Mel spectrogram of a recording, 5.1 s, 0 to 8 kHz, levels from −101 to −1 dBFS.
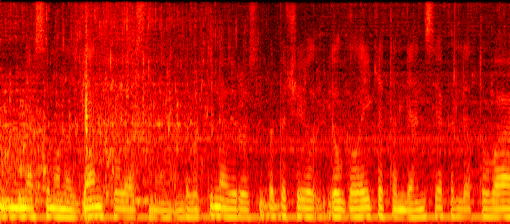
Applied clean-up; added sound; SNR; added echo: none; Toilet flush; 7 dB; none.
